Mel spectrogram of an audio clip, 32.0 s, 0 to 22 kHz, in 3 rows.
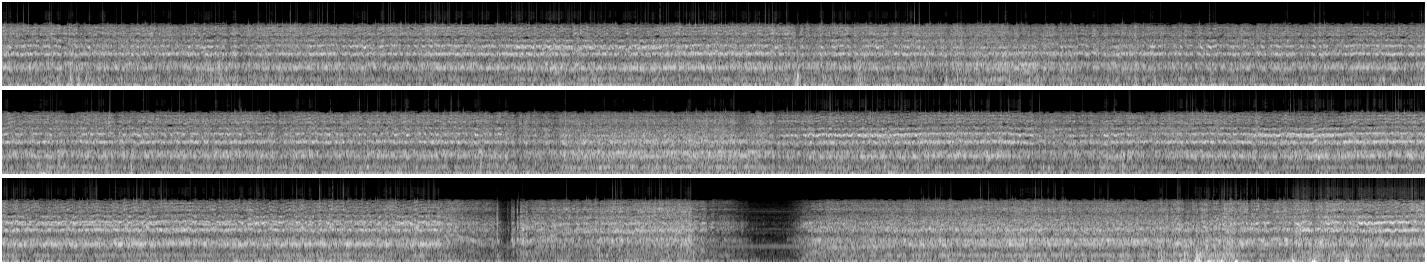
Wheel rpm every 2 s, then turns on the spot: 230, 230, 220, 230, 230, 230, 230, 220, 220, 220, 220, 210, 150, 120, 200, 220.
none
